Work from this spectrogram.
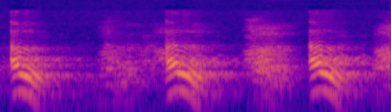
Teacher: ketika diucapkan Al tidak boleh ada pantulan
